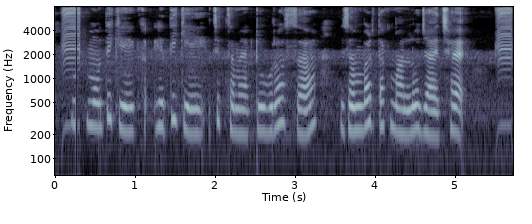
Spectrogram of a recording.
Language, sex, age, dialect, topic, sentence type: Maithili, female, 18-24, Angika, agriculture, statement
